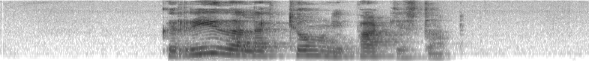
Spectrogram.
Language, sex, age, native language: Icelandic, female, 70-79, Icelandic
